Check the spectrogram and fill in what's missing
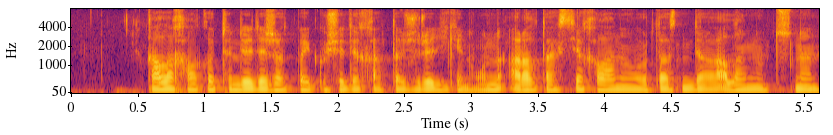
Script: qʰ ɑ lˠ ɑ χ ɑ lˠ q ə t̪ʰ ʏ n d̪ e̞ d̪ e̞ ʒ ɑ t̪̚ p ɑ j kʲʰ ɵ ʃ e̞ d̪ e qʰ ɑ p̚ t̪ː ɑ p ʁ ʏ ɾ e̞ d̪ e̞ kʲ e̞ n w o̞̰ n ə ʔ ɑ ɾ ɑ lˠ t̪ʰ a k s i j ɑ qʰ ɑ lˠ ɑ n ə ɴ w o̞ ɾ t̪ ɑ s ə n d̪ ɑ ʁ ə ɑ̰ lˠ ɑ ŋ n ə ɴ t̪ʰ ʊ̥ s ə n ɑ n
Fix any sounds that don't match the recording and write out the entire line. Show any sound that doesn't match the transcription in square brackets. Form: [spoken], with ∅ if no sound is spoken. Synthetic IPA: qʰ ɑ lˠ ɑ χ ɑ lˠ q ə t̪ʰ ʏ n d̪ e̞ d̪ e̞ ʒ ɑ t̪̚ p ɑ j kʲʰ ɵ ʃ e̞ d̪ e qʰ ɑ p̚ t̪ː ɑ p [ʒ] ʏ ɾ e̞ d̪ e̞ kʲ e̞ n w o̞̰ n ə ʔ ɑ ɾ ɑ lˠ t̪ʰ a k s i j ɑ qʰ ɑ lˠ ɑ n ə ɴ w o̞ ɾ t̪ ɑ s ə n d̪ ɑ ʁ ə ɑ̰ lˠ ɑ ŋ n ə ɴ t̪ʰ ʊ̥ s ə n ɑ n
